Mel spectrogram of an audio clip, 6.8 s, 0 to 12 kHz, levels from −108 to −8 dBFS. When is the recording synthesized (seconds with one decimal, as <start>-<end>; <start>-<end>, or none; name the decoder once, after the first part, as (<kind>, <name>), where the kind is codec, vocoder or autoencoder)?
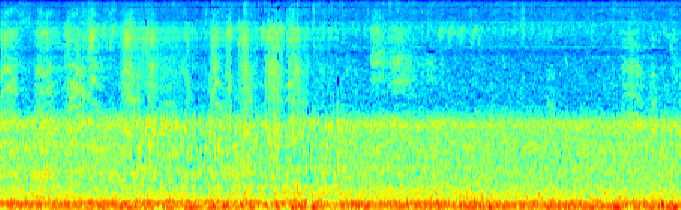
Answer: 1.2-3.4 (vocoder, BigVGAN v2)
